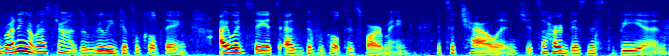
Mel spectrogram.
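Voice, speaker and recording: A woman's fairly low voice at a very fast pace, ordinary pitch variation, dry sound with no echo, and light background noise. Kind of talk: interview answer. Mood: warm, smiling. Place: garden. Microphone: lapel.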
